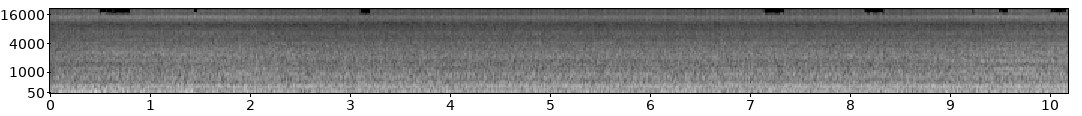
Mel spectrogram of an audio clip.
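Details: Mercedes M119 V8, rebuilt and with about 3,000 miles since, idling after its first oil change with 8.5 quarts of 5W-40, gives a steady, even low hum with no ticks or knocks; the air injection pump has switched off, so the noise is gone.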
